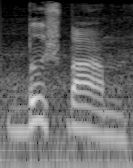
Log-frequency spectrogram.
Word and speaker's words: Buchsbaum: The author is Robert N. Bushbaum. You spell that Buchsbaum.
